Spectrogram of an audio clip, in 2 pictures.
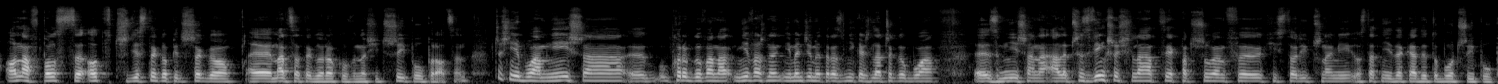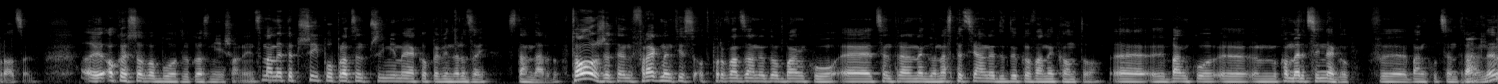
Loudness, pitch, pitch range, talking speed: -24 LUFS, 145 Hz, 130-165 Hz, 135 wpm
